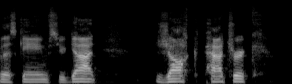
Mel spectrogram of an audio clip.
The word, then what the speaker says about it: Jacques: So you got Jacques Patrick. I believe I believe that's how it's pronounced, but unless it's Jack, but it's probably the French pronunciation of Jacques.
